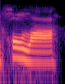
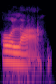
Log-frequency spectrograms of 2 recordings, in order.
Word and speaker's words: hola: And you all should know by now that H is silent. We don't say hola, we say hola.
